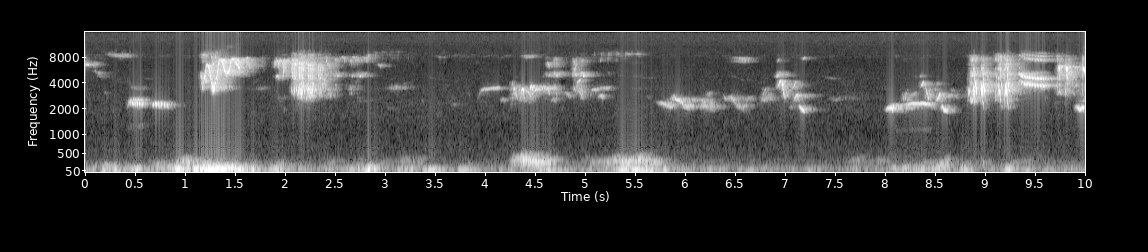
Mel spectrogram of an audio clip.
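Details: Forest birds chirping and twittering in high bursts, overlaid by louder low rumbling and thudding background sounds that come and go.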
